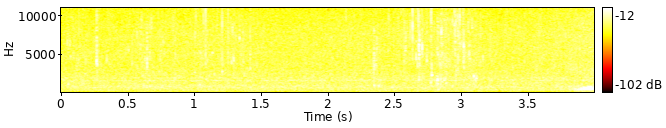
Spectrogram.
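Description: River water sloshing and lightly splashing as a small white bass is rinsed off by hand in the shallows, over a steady low wash of moving water.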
